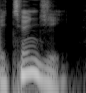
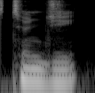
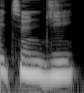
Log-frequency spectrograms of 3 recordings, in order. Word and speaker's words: Tunji: And so people spell it T-U-N-J-E, T-U-G-E. Some people spell it T-U-J-U. But if I say to you, my name is Tunji, then say Tunji, you know, not Tonji or Tony.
